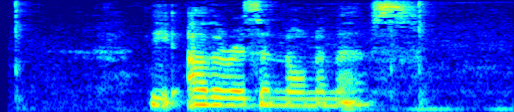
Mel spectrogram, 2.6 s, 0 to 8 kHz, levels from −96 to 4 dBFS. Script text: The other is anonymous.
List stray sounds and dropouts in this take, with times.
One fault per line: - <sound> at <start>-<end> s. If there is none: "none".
none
